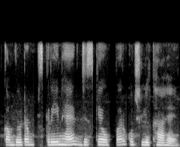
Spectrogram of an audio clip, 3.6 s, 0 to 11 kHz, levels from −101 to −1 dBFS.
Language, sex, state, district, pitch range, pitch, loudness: Hindi, female, Maharashtra, Mumbai Suburban, 190-205 Hz, 200 Hz, -17 LUFS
